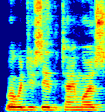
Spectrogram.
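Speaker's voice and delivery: ordinary delivery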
